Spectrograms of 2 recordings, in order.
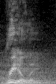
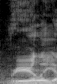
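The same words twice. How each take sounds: First: It sounds encouraging and approving. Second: It sounds doubtful and questioning.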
